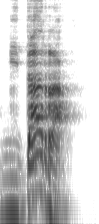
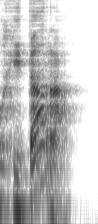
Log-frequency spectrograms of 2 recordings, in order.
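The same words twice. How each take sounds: First: Guitarra with a hard G, like gato; guitarra said gee-TAH-rra, U silent; guitarra said right. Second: Guitarra said with a J sound, xitarra; guitarra with a raspy Spanish J, hee-TAH-rra; wrong G sound. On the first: Student showing the professor the word: guitarra with hard G. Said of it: "ese guitarra". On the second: Student showing the professor the wrong reading: guitarra with a J sound. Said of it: "no digo guitarra". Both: Shown as a demonstration.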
